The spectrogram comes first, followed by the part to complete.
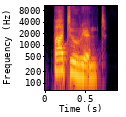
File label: "parturient", Indian; Dictionary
